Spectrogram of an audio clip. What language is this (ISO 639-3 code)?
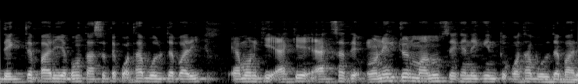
ben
